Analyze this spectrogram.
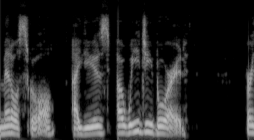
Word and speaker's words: Ouija: And so some people maybe pronounce it Ouija board, but I always heard it was Ouija board. So that's how I'm saying it.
